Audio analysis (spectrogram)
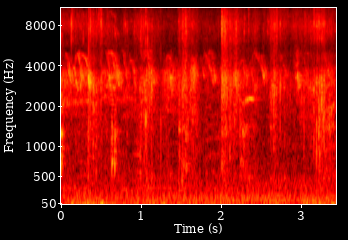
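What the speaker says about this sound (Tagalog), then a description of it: "update po sa ating mga manok" Well-grown chickens moving about, with faint scattered clucks and occasional wing flaps over a steady outdoor background hum.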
